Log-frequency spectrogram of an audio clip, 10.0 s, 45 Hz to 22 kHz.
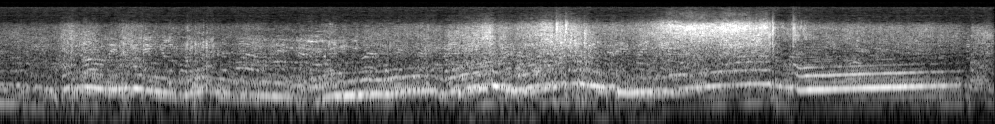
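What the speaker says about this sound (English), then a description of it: "Stig is driving the only long wheelbase A2 model Quattro in the works team" A long-wheelbase Audi Quattro A2 works rally car drives a stage of the Rally of the 1000 Lakes, its engine rising and falling through the gears as a commentator talks over it.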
